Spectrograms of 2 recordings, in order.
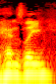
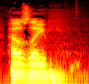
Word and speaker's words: Helsley: that where apparently uh debbie hensley helsley i always say her name wrong whereas it's right here i saw a second ago hellsley who's running for mayor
